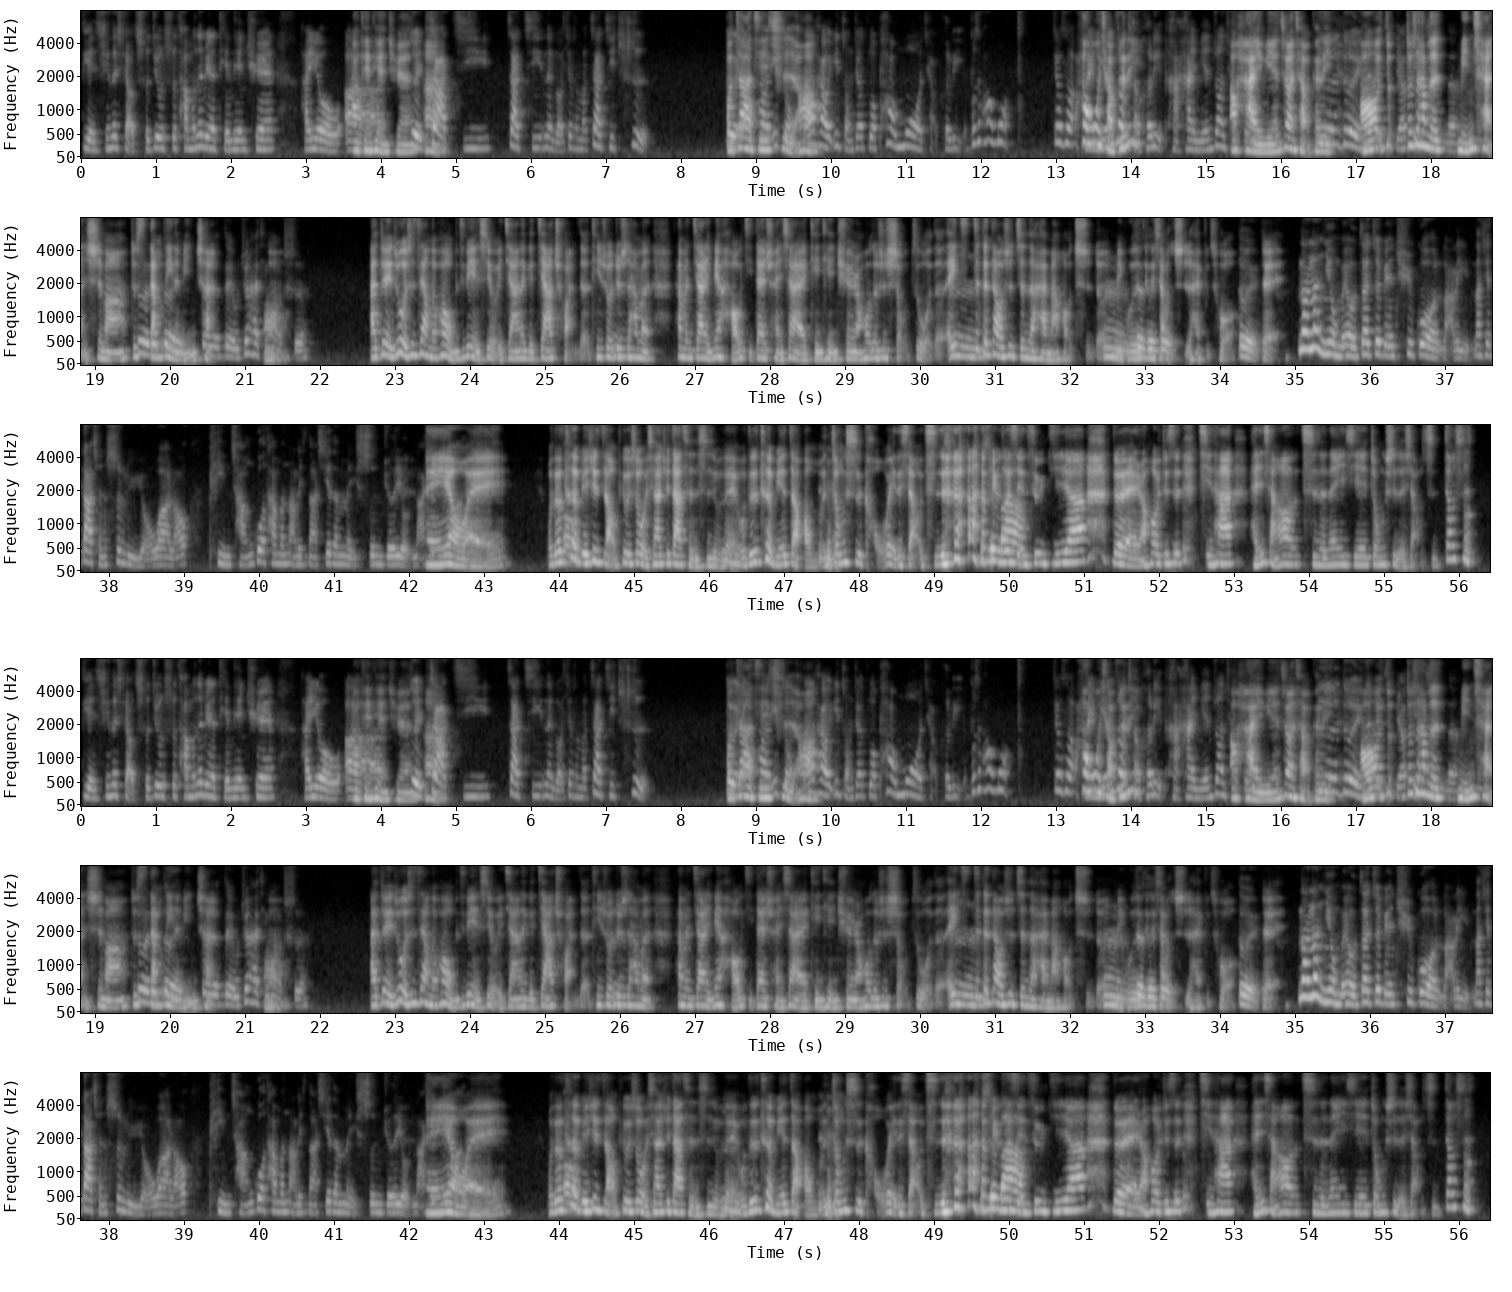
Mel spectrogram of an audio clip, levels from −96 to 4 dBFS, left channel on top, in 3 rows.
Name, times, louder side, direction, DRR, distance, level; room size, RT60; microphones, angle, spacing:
voice 1, 0.0-4.1 4.4-5.4 5.7-7.6 8.6-12.4 13.0-15.7 16.5-17.9 18.2-18.4 19.6-21.8 25.9-26.2 30.4-30.9 32.4-33.4 34.2-34.6 35.0-39.0 39.3-42.8 44.0-44.3 44.7-44.8 46.2-46.5 47.6-47.8 49.6-50.2 51.7-51.8 52.3-52.5 56.1-56.2, equal, 5° left, 0.5 m, -33 dB
voice 2, 3.6-4.8 8.6-9.8 13.3-14.1 15.3-16.7 17.1-17.3 17.7-20.6 21.2-21.5 22.7-34.2 34.6-34.7 42.2-43.3 43.9-56.2, left 2 dB, 50° left, 0.9 m, -28 dB
6.4 x 5.3 x 3.3 m
head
